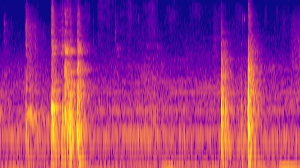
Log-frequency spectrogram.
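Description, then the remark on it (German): Metallic clanks of a pot lid being picked up and set down while making semolina dumplings, a cluster of sharp ringing knocks early on and two more a few seconds later, over a quiet background. “Hier ist der Deckel.”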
